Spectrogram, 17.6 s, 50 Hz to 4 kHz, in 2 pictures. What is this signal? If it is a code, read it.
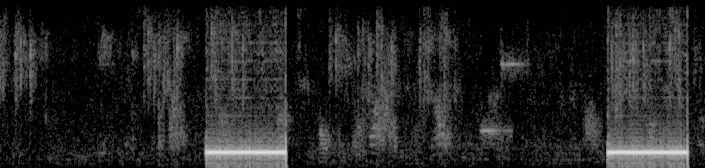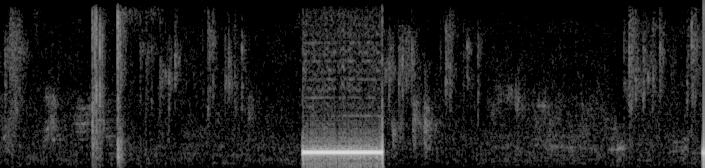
Ringback tone (Europe, 425 Hz), with speech.
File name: out- -2002- - - .24674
